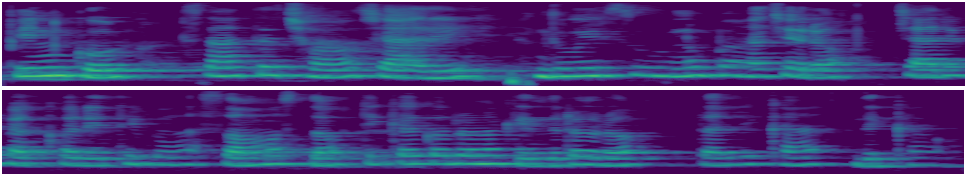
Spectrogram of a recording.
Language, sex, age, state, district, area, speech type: Odia, female, 18-30, Odisha, Puri, urban, read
